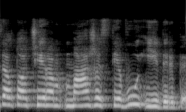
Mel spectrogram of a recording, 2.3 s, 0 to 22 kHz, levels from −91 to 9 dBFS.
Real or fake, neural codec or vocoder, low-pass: real; none; 10.8 kHz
